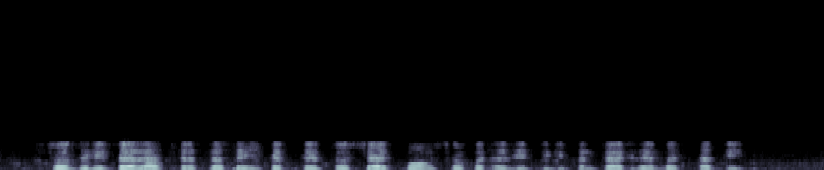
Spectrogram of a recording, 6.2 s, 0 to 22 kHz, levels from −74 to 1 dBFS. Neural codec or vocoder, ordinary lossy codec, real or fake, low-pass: codec, 16 kHz, 2 kbps, FreqCodec, smaller model; Opus, 16 kbps; fake; 3.6 kHz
